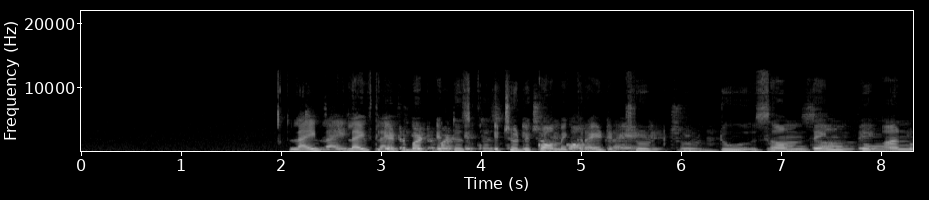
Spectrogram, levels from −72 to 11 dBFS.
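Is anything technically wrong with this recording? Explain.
Yes, two problems. Throughout, there's echo with no canceller: the far end's loudspeaker feeds its mic, so every phrase returns around a third of a second later, only about 6 dB down, and thin. From 5.32 s to the end there's a time-stretched section, slowed to 0.62x with pitch unchanged, so it drags, likely from software padding it to length.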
